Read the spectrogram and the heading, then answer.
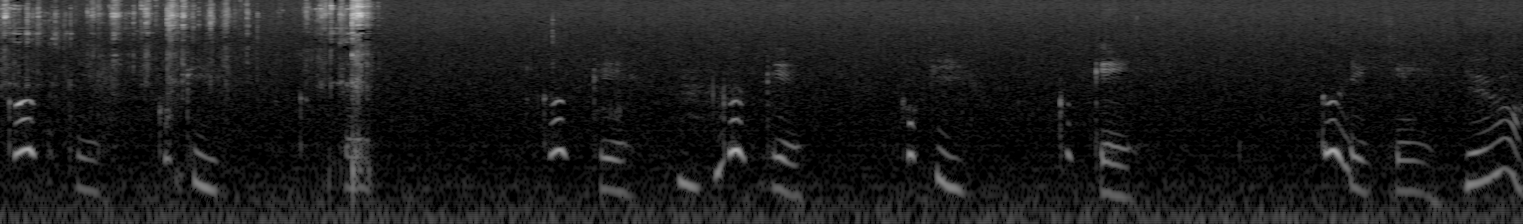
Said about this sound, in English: Shall I put the keys back on? Put it back on the ring?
